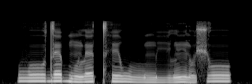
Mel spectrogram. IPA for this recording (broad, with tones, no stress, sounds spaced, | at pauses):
β oː˦ d ɛ˦ b ũ˨ l ɛ˦ tʰ e˦ w uː˨ m iː˨ l ĩ˦˨ ɾ ʊ˨ ʃ o˦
